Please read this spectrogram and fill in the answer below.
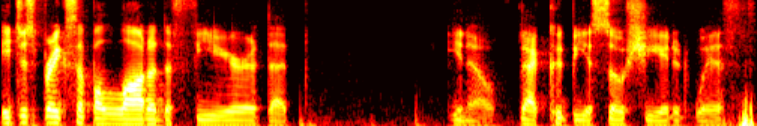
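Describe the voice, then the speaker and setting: A man with a relaxed tone speaks at a moderate pace and a fairly low pitch. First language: not English. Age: 40s. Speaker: gaming video creator. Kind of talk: casual gameplay commentary. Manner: relaxed, with frequent restarts and repeated words.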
